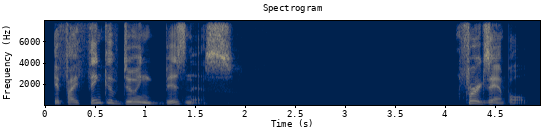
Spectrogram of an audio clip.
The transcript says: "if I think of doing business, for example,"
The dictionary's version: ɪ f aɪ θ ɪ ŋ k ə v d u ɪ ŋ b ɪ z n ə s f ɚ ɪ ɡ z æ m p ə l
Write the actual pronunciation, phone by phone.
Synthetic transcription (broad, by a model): ɪ f aɪ θ ɪ ŋ k ə v d u ɪ ŋ b ɪ z n ə s f ɚ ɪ ɡ z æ m p l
